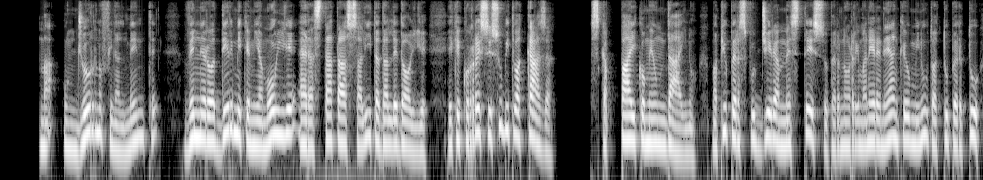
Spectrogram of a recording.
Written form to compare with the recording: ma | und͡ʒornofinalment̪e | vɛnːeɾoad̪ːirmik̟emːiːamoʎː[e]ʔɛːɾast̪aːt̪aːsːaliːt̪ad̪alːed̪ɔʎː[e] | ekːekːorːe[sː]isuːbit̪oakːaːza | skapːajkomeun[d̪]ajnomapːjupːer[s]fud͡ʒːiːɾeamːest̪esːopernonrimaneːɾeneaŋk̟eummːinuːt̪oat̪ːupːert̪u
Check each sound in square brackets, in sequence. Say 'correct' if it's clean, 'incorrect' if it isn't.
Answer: correct, correct, correct, correct, correct

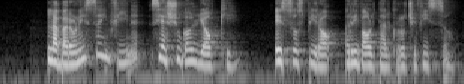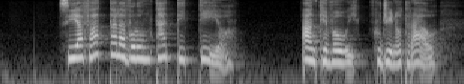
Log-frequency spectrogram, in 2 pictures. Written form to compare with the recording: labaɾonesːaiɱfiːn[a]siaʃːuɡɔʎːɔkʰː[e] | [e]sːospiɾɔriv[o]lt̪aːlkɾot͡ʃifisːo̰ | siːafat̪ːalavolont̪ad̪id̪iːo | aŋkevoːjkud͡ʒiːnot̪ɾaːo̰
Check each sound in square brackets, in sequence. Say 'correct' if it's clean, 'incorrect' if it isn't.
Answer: incorrect, incorrect, correct, incorrect

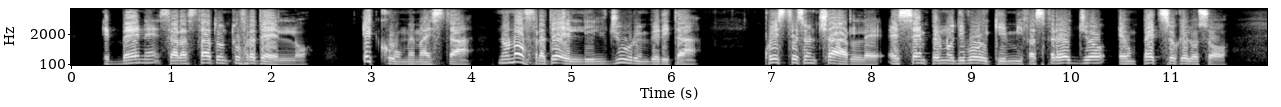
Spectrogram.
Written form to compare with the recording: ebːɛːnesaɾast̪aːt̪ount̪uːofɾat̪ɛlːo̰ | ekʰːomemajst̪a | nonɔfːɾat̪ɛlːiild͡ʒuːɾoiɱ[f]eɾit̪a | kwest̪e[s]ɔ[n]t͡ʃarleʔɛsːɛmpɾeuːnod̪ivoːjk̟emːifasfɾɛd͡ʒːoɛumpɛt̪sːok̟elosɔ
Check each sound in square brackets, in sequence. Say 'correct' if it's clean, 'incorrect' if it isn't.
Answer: incorrect, correct, correct

